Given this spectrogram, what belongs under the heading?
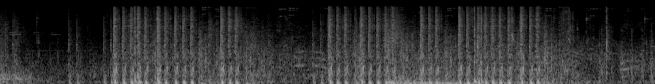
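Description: Automatic gunfire in the video game Call of Duty: Modern Warfare Remastered, shooting through a wall, comes in rapid loud bursts of rattling shots with brief pauses between them.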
